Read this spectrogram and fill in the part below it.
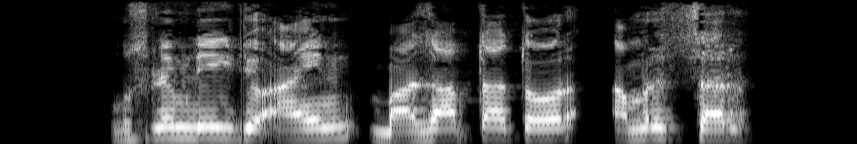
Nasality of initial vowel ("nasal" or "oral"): oral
